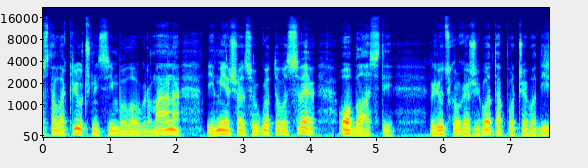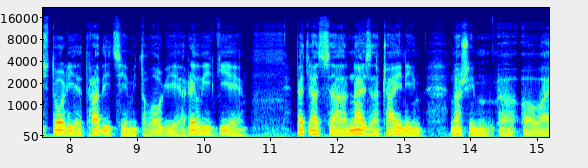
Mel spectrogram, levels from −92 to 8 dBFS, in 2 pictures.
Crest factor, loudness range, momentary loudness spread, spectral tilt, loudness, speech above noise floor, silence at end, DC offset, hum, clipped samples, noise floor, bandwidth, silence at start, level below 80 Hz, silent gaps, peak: 20 dB; 3 LU; 10 LU; -6.5 dB/octave; -27 LUFS; 24 dB; 0 s; under 0.1%; none; under 0.1%; -50 dBFS; 15.5 kHz; 0 s; -48 dBFS; none; -6 dBFS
